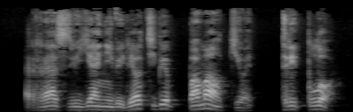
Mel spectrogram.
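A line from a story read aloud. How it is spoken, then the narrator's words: Hissing. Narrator (Russian): прошипел он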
